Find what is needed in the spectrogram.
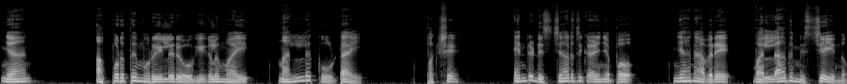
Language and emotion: Malayalam, sad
